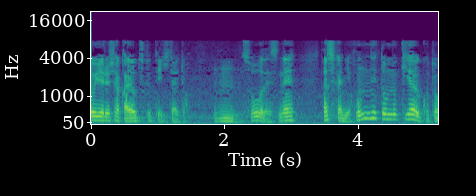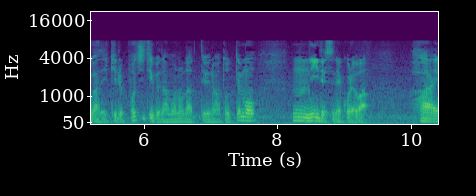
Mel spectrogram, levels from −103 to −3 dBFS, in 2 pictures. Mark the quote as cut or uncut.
uncut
